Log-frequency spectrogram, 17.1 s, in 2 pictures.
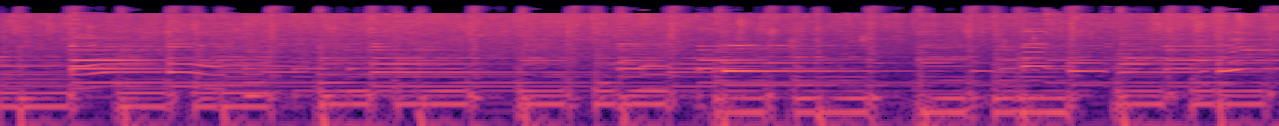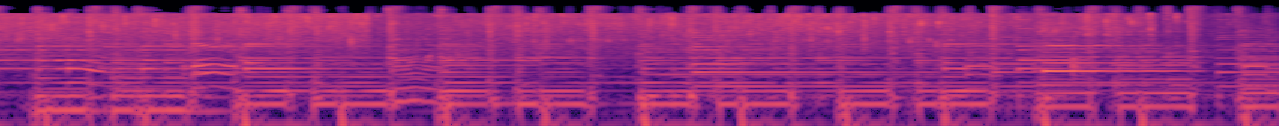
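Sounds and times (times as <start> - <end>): background music with bass line: 0.0 - 17.0
cheese sizzling in oil: 0.0 - 17.0.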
